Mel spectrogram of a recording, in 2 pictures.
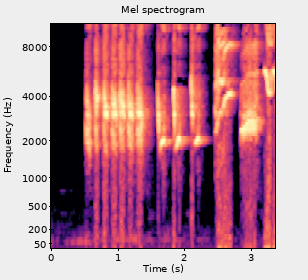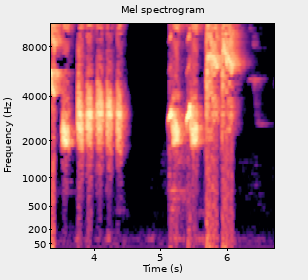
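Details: Orange-headed thrush in ngeplong lure song, aimed at making a caged thrush respond: dense rapid chattering bursts mixed with short clear whistles, three long runs separated by brief pauses.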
